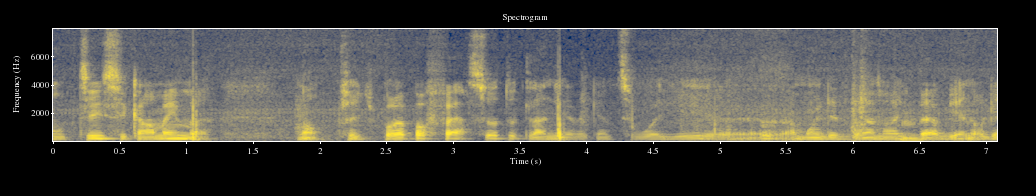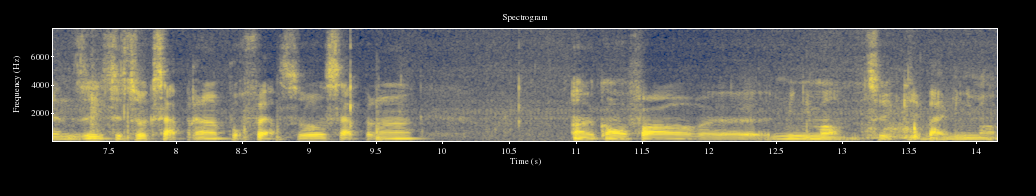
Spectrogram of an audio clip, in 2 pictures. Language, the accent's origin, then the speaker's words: French; Quebec, Canada; also born or lived in Montréal; j'ai passé un bout de temps de mon enfance en Gaspésie. Donc, c'est là que ça a commencé, c'est sûr. Mon rapport au fleuve a commencé là. J'ai été longtemps à Montréal, mais tout le temps, j'ai vécu 15 ans à Montréal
